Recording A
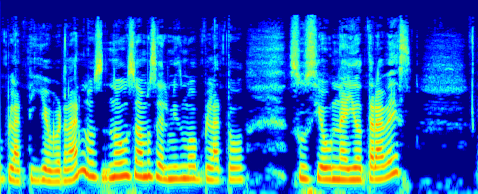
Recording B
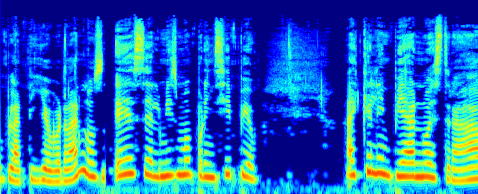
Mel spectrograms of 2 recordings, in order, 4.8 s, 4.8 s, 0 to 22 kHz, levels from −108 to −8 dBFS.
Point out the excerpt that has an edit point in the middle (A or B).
B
